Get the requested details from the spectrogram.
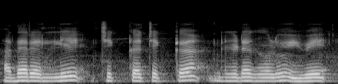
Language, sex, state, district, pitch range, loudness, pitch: Kannada, female, Karnataka, Koppal, 160-175 Hz, -15 LUFS, 165 Hz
